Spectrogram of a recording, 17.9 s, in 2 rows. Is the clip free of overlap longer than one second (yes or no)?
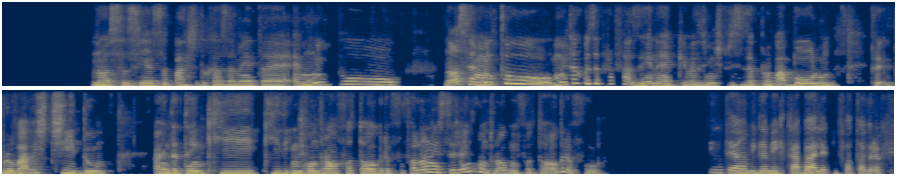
yes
